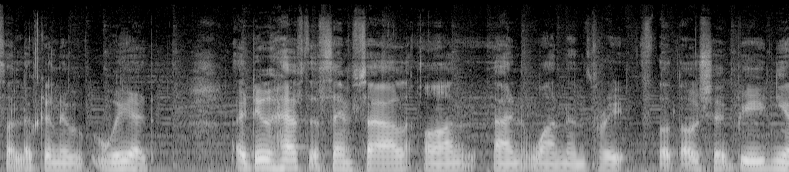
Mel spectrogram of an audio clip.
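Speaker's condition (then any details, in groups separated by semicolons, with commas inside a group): Cerebral palsy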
